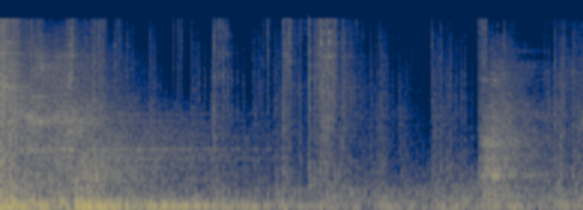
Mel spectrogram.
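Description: A shimmering magical hum swells and fades.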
